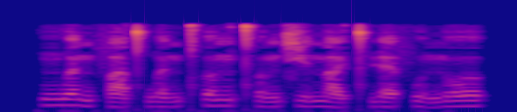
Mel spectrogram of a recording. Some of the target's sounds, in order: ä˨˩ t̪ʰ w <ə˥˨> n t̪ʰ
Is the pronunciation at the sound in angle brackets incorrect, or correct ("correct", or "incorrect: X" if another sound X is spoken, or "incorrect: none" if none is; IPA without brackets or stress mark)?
incorrect: ə˨˦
